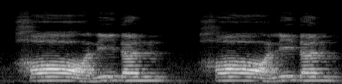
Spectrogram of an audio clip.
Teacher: खालिदन, खालिदन, खा पूर हर्फ है और फिर मुस्तालिया में से है, अलिफ मद्दा हो रहा है, खा पूर हुआ तो अलिफ भी पूर करेंगे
